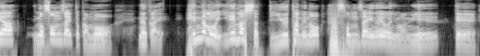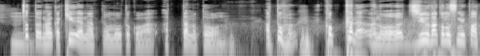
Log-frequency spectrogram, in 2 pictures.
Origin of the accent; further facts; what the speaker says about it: Hyogo, Japan; 淡路島出身なんですけど、はい、まあ、淡路島は瀬戸内海最大の島なわけなんですけどね、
